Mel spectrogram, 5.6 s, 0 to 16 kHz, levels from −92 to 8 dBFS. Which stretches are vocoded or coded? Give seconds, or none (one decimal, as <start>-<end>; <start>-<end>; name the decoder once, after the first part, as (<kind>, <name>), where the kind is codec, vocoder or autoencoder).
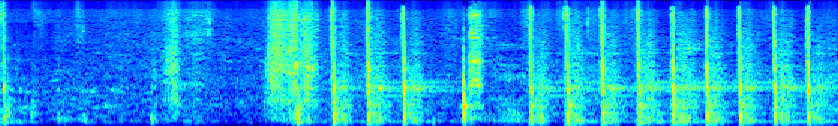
none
